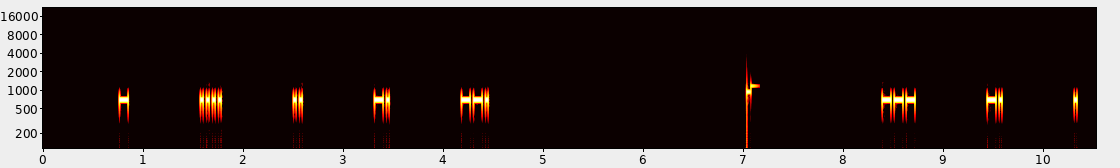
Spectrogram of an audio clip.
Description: Morse code, heard as a keyed tone, about 38 wpm, spaced as for 11 wpm, 700 Hz. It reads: THING ONE
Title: 8x Character Spacing - Top 100 Words - 40wpm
